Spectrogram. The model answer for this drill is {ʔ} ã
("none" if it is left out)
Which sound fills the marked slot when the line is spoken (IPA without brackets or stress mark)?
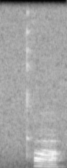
qʰ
